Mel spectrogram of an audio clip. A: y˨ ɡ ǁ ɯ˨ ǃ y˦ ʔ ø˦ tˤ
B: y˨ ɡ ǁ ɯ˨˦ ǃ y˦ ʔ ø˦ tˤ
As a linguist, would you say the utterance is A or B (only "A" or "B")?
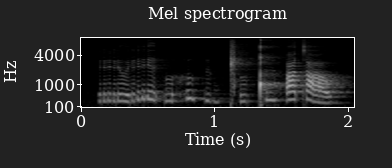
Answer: A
